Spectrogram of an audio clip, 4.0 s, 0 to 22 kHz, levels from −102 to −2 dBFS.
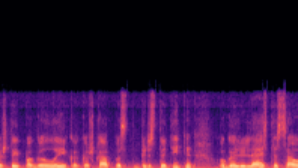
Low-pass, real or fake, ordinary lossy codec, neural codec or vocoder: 9.9 kHz; real; Opus, 32 kbps; none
